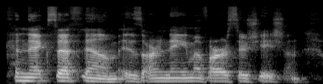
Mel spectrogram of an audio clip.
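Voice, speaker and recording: A woman with a Texas accent talks at a fairly slow pace. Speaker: industry association representative. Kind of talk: casual interview chat.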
